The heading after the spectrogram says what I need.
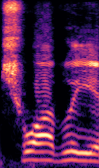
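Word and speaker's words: Schwalbe: Although we do, like I said, we do use the uh I think you pronounce it Schwabi.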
